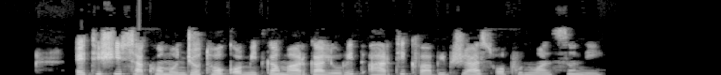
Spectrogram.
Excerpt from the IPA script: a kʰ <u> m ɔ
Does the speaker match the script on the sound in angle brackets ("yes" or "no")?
no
